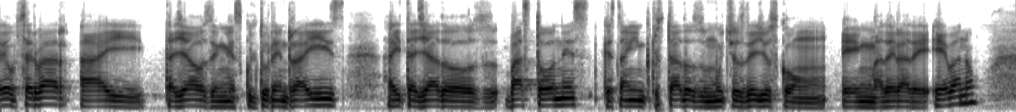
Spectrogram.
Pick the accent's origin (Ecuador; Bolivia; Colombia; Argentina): Ecuador; San Pablo, Imbabura; yo como sanpaoleño tengo el orgullo de haber realizado el altar de aquí, de mi iglesia, de mi pueblo.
